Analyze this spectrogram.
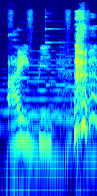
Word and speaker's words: Ib: Oh, I think it's if you mean Ib, I think it's written as IB. But yeah, it's pronounced like Ib.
